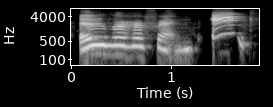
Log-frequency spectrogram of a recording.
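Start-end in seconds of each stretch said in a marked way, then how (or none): 1.7-1.8 short startled "eek"; quick storybook squeal of surprise; surprised squeal. Acted. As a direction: squeal as if suddenly caught out. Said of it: "she squealed in surprise".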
